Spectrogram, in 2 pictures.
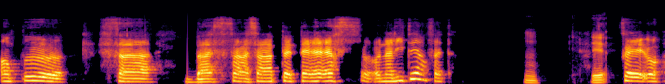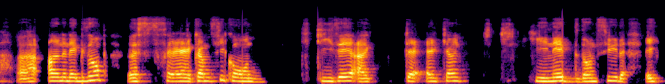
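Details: Adult male French comedian with stuttering since childhood, which he describes as part of him, more like an accent; stuttering.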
